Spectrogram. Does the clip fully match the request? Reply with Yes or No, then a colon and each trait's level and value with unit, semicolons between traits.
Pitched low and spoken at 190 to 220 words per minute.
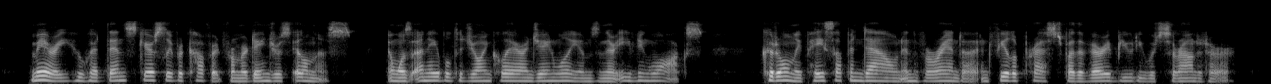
No: medium, 160 Hz; average, 200 wpm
